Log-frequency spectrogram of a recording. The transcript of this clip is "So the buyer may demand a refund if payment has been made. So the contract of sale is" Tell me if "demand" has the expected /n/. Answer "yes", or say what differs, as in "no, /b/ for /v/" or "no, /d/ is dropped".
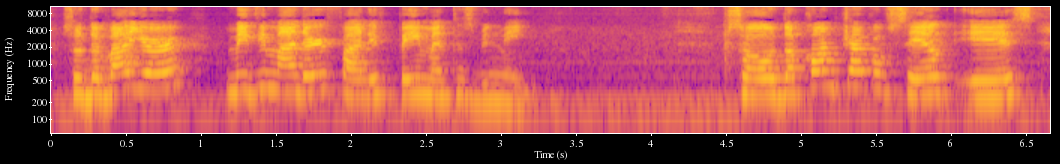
no, /n/ is dropped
